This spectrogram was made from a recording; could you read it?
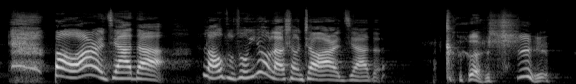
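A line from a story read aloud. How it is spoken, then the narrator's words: Laughing. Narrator (Chinese): 鸳鸯笑道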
